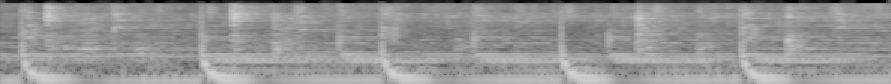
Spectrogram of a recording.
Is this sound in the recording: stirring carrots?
yes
